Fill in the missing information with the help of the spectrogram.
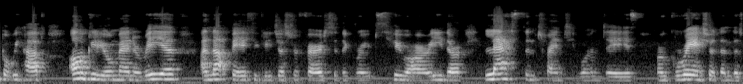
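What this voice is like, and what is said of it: Irish accent. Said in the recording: “I hope I'm pronouncing this right with my Irish accent”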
